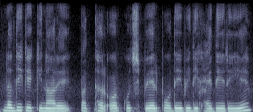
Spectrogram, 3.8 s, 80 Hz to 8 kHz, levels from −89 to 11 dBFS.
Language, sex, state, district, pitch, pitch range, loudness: Hindi, female, Arunachal Pradesh, Lower Dibang Valley, 185 Hz, 185-195 Hz, -14 LUFS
